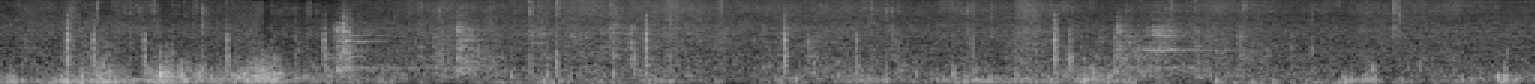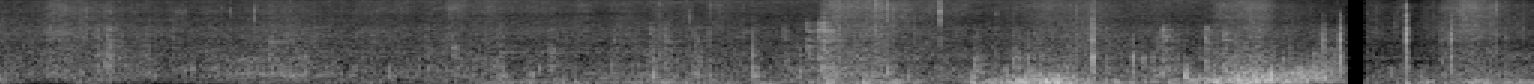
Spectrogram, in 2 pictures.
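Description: Footsteps and rustling through tall grass, with scattered small clicks and knocks and no steady rhythm.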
